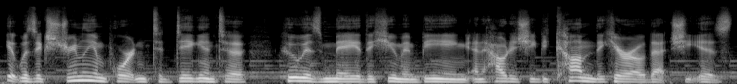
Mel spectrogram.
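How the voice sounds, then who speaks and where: A man's voice: medium pitch, moderate pace, soft background music. Man explaining in a documentary. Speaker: game developer interviewed. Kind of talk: documentary interview.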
